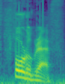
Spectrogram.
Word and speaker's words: photograph: I pronounce this as photograph which means I'm stressing on the first syllable but when I look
